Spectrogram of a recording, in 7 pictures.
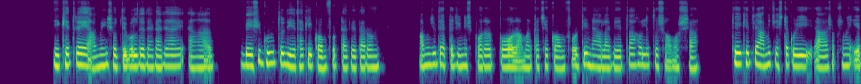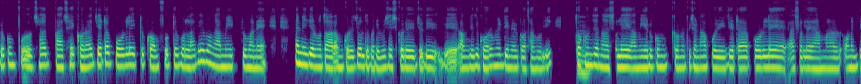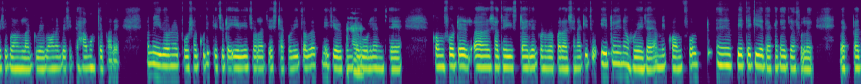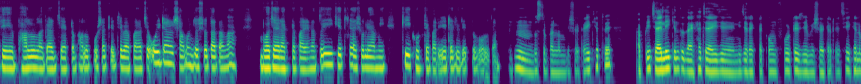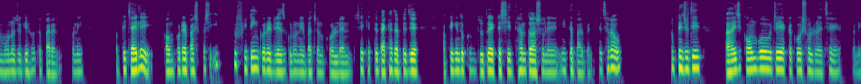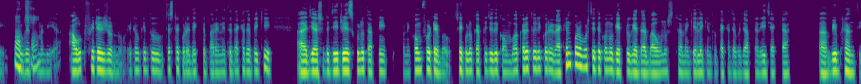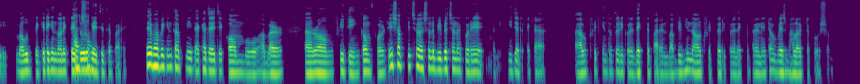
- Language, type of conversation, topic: Bengali, advice, দৈনন্দিন জীবন, অফিস এবং দিন-রাতের বিভিন্ন সময়ে দ্রুত ও সহজে পোশাক কীভাবে বেছে নিতে পারি?
- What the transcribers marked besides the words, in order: none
